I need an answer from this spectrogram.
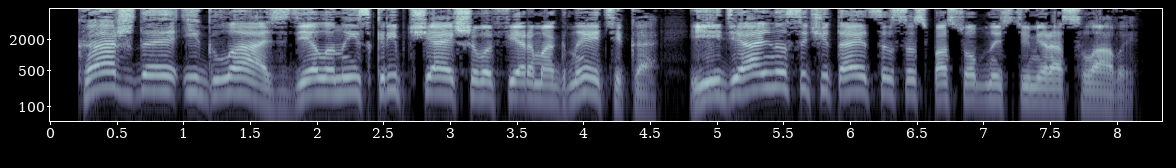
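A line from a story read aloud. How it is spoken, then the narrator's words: Cheerful shouting. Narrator (Russian): бодро кричал Борис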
